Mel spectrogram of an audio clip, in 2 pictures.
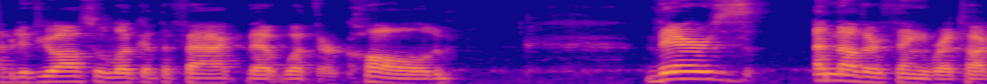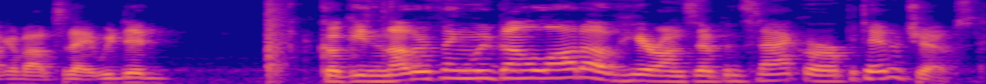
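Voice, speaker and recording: The host of a casual snack review vlog rambles in a mid-range, sharp-toned voice, chuckling often and poking fun at himself.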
